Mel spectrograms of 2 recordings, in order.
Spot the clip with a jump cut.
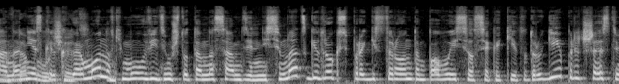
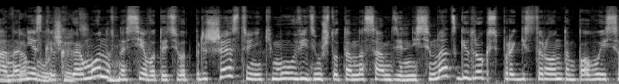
first; 1 cut; at 1.2 s

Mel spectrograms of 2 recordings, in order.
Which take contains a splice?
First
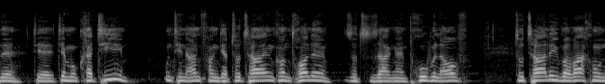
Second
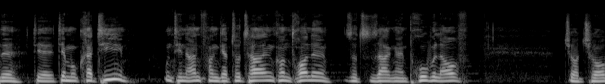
first; 1 cut; at 5.1 s

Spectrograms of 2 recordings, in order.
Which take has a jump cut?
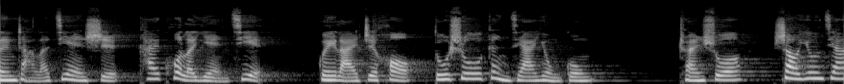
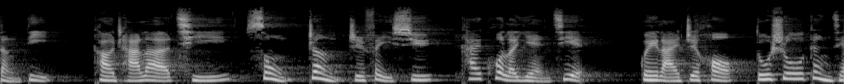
second; 2 cuts; at 2.4 s, 4.6 s

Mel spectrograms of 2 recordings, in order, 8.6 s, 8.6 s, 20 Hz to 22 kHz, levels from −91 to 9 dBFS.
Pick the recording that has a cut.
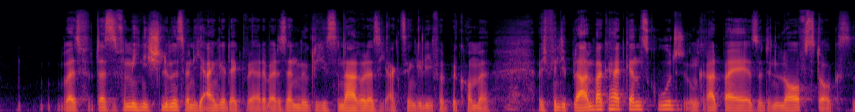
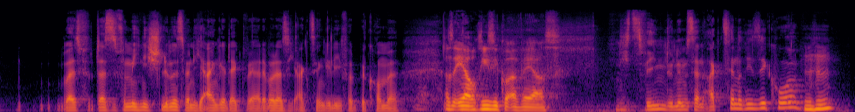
second; 2 cuts; at 2.7 s, 4.4 s

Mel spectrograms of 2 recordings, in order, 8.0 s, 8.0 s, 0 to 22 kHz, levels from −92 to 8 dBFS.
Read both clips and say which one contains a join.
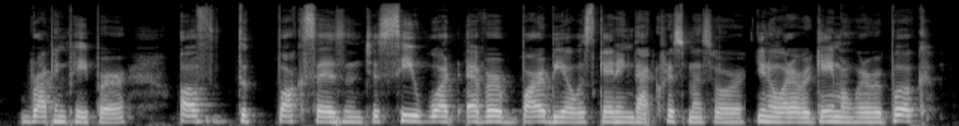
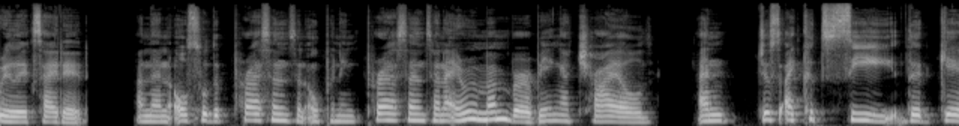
second; 1 cut; at 0.9 s

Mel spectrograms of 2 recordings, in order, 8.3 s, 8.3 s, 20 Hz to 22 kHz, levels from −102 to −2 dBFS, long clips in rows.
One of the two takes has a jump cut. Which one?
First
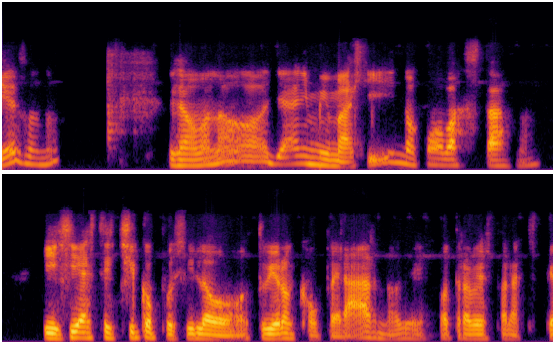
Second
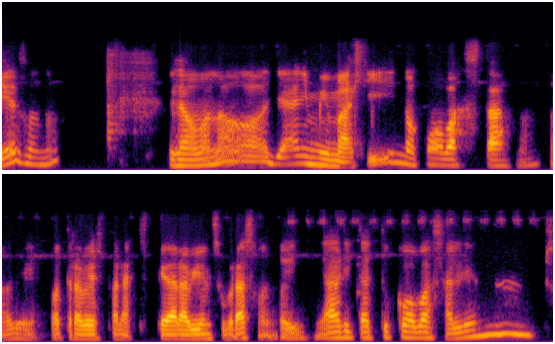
second; 2 cuts; at 4.1 s, 6.2 s

